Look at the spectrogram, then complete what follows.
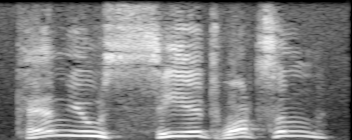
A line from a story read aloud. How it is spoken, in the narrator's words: He shouted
